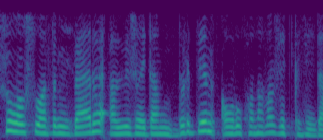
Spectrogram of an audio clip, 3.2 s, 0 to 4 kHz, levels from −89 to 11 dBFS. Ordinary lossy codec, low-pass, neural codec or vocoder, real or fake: none; 3.6 kHz; codec, 16 kHz, 1 kbps, FreqCodec, larger model; fake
